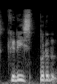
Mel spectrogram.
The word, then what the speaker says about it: CRISPR: ese y de hecho el nombre completo es chris por diagonal cas 9 qué onda con esto porque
